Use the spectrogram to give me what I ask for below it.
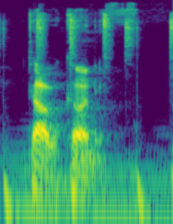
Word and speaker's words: Tawakoni: Now that's how you pronounce the name, Tawakoni. But even though it's Tawakoni, a lot of people say Tawakoni. I make fun of people saying Tawakoni because it's Tawakoni.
